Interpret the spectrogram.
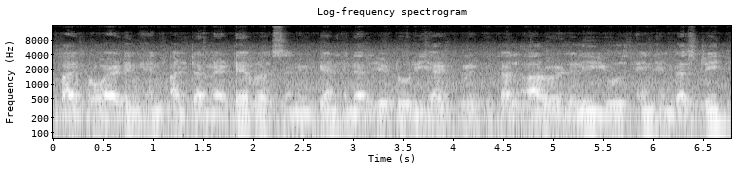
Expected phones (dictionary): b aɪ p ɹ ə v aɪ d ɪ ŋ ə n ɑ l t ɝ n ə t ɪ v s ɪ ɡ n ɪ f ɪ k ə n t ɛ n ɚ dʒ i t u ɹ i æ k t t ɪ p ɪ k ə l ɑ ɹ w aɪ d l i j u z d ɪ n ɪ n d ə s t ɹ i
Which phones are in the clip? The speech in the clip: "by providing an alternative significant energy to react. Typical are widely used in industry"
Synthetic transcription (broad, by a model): b aɪ p ɹ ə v aɪ d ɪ ŋ ə n ɑ l t ɝ n ə t ɪ v s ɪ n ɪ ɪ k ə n ɛ n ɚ dʒ i t u ɹ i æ k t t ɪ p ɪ k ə l ɑ ɹ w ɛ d l i j u z d ɪ n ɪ n d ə s t ɹ i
